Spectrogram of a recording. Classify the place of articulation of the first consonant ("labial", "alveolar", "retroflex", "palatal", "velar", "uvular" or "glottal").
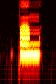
labial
